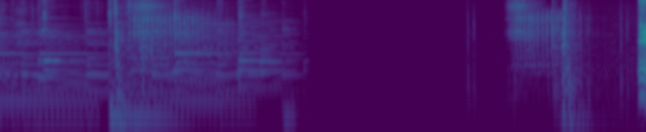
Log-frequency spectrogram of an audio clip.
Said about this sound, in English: Let's go ahead and head out this door here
